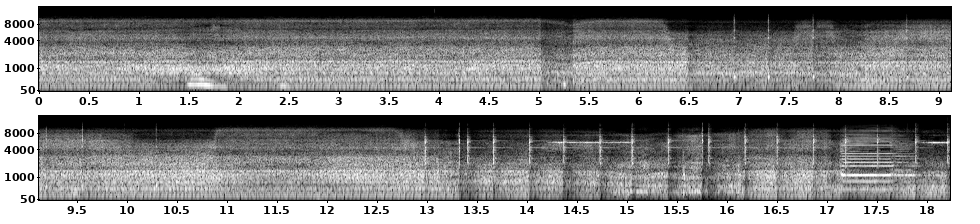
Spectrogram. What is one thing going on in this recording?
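A truck engine hums steadily while driving on a highway.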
